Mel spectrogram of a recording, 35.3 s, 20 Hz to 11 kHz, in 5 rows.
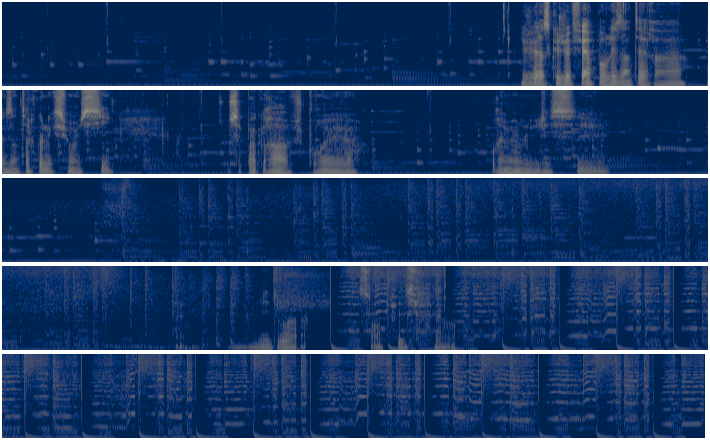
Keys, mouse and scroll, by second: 0.1 a, 0.2 a, 0.3-0.7 scroll down 1, 0.7-1.3 middle drag, 1.3 scroll down 1, 1.5-4.7 middle drag, 4.7 a, 4.9 a, 5.0-8.3 middle drag, 8.3 scroll down 1, 8.4 a, 8.5 a, 8.6-10.9 middle drag, 10.9 a, 11.0 a, 11.1-11.9 middle drag, 11.9-12.2 scroll up 3, 12.2-13.3 middle drag, 13.3-14.1 scroll up 4, 13.6 shift+middle drag, 14.1 Tab, 14.6 Tab, 14.8-15.3 middle drag, 15.3 a, 15.5 a, 15.6-16.0 scroll down 1, 16.0-16.4 middle drag, 16.4 scroll down 4, 16.5-17.1 middle drag, 17.1 scroll down 1, 17.3-18.5 middle drag, 18.5 KP_0, 19.2-20.6 shift+middle drag, 20.6-21.3 scroll down 1, 21.3 scroll down 1, 21.3-22.1 shift+middle drag, 22.1-22.5 scroll up 1, 22.5-26.7 shift+middle drag, 26.7 Tab, 26.9-27.2 scroll up 2, 27.2 Tab, 27.4 click, 27.5 Tab, 27.7 scroll up 2, 28.0 a, 28.1 a, 29.0 ctrl+z, 29.6 ctrl+z, 30.2 r, 32.0 r, 33.2 g.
